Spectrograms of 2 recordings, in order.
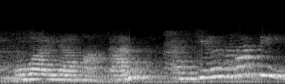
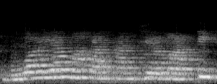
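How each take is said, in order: First: There is a pause after 'makan'. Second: There is no pause after 'makan'. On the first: The crocodile ate, and then the mouse-deer died. "Kalau begini" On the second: The crocodile ate a mouse-deer that was dead. "Kalau di sini"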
